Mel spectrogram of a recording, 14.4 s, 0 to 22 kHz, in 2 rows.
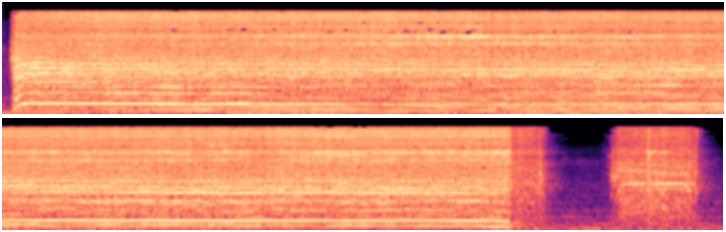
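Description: Skil PWRCore cordless hammer drill boring a 13 mm masonry bit into a hollow concrete block. It runs at a steady pitch for about twelve seconds, stops suddenly, then gives one short burst near the end.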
